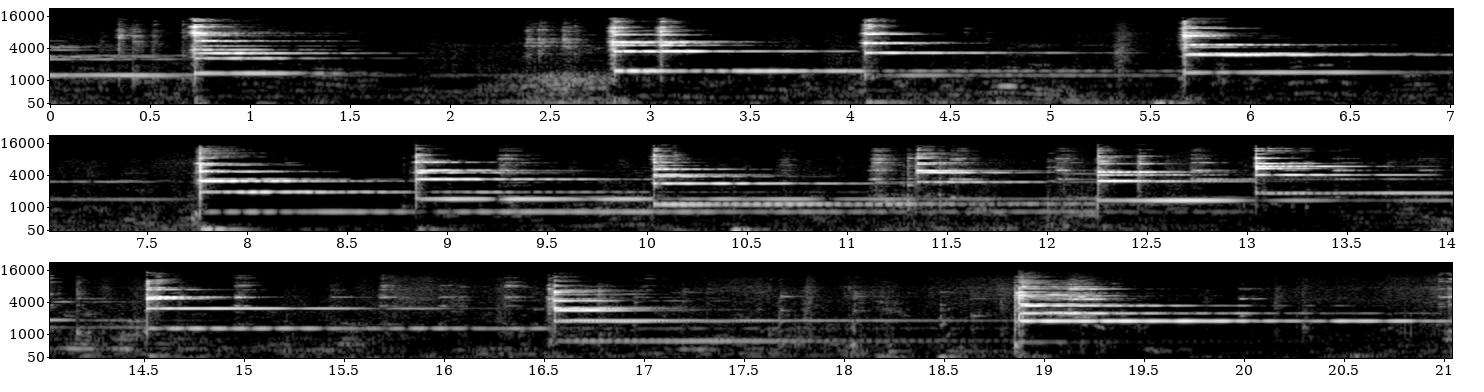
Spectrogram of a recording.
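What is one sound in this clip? Brass bells ring one after another as a hand strikes them, each ringing out and slowly fading.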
